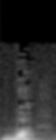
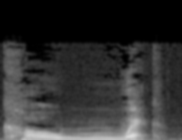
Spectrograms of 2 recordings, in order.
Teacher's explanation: Q sounds are made with the K sound, k, k, and the W sound, w, put together.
